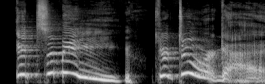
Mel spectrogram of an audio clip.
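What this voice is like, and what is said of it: Exaggerated Mario-style Italian accent. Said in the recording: “an Italian accent that ... not exaggerating. She sounds like Mario.”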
